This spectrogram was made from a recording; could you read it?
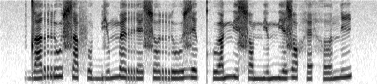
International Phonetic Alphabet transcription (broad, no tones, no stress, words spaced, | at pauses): da rusafo bʲomɛreso ruze kʷʰamʲesɔ mʲɔ mʲɛzɔhɛ hɤni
